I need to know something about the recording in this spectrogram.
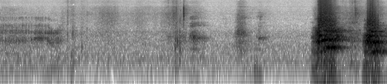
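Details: Truus, a Dogue de Bordeaux cross with one quarter Rottweiler, kept as a pet, makes faint murmurs and soft sounds, then two loud, heavy barks in quick succession near the end.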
